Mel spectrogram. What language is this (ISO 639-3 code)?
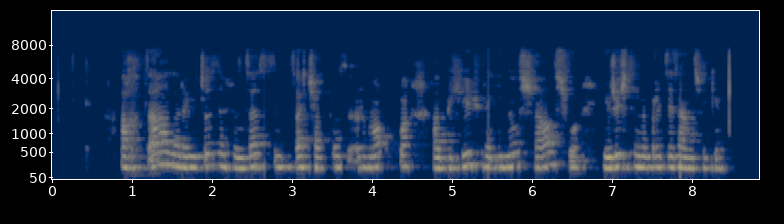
abk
